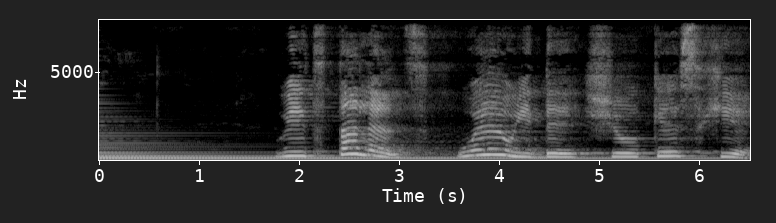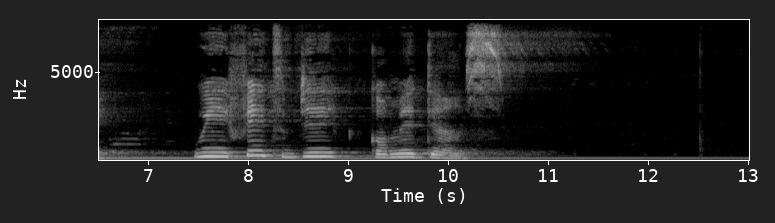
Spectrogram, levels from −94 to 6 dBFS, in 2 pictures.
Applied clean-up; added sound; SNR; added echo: none; Guitar; 10 dB; reverberation time 1.0 s.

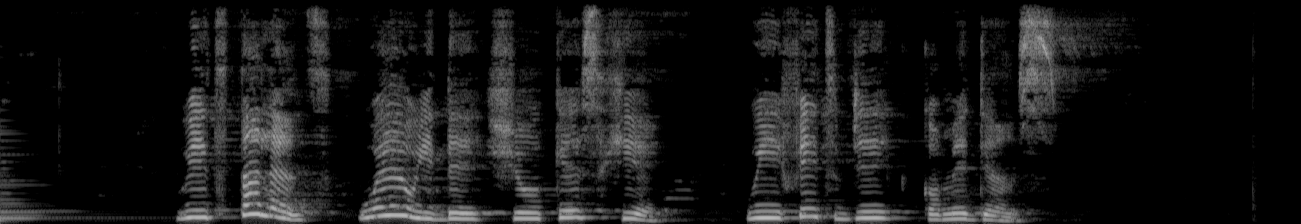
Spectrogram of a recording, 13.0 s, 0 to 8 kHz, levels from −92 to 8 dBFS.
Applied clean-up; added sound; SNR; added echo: classical method WPE with log-MMSE.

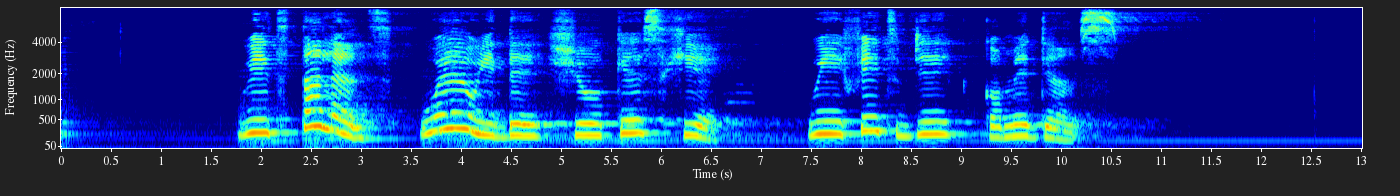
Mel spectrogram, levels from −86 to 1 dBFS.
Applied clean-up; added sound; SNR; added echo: neural separator model SepFormer DNS4.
